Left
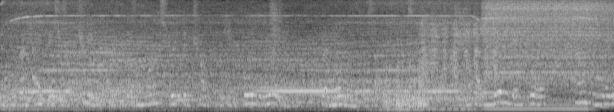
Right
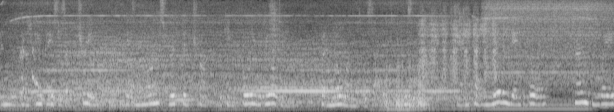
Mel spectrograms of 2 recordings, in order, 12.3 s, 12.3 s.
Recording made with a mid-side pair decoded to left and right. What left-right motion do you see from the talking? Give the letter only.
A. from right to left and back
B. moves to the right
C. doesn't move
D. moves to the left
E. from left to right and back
C.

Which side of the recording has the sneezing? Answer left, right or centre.
right.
